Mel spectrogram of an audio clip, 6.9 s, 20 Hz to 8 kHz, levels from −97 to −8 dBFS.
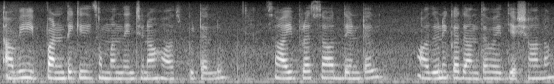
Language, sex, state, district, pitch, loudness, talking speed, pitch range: Telugu, female, Andhra Pradesh, Annamaya, 230 Hz, -20 LUFS, 95 wpm, 220-235 Hz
